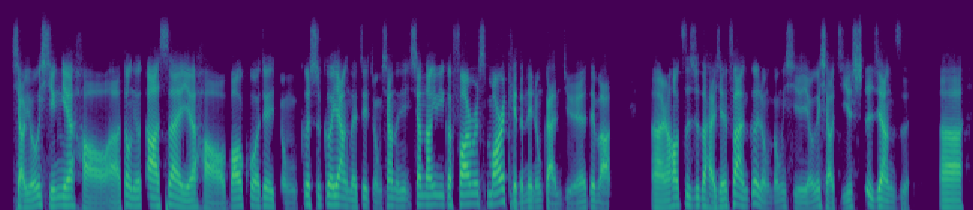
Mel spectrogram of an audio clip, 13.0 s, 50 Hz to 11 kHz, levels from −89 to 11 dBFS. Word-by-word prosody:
小 100 - +1
游 115 +7 -1
行 125 0 -3
也 135 -1 +5
好， 85 -8 -1
呃， 90 - -1
斗 150 -2 0
牛 125 0 -3
大 125 0 +6
赛 140 -1 +2
也 110 +1 +2
好， 85 -4 -1
包 125 +4 +3
括 120 - -2
这 125 -2 -2
种 90 -3 -15
各 155 - -1
式 140 0 -9
各 150 +1 +1
样 130 -4 +3
的 110 -1 -4
这 130 -2 -6
种 90 - -14
相 130 +6 -2
当 120 - -9
于 120 - -10
相 145 -1 -1
当 145 0 +3
于 145 - -8
一 - - -8
个 140 - 0
forest 155 +2 +4
market 160 +5 +3
那 110 - -3
种 105 +1 -9
感 80 -5 0
觉 - - -7
对 - - -3
吧？ - - +1 0.5
呃， 100 -1 +2
然 105 - +3
后 135 0 +4
自 140 +1 -7
制 130 +1 -7
的 120 -1 +1
海 - - +1
鲜 115 +1 -1
饭， 120 - +3
各 165 - -1
种 90 - -8
东 105 +3 -11
西， 95 -3 -11
有 90 - -6
个 - - -5
小 - - -2
集 - - -10
市 - - -6
这 - - +2
样 100 -2 +2
子。 85 -1 -19 0.4
呃， 110 -1 +4
120 Hz, 330 characters per minute, -25 LUFS, 105-140 Hz, 0.5 s, 大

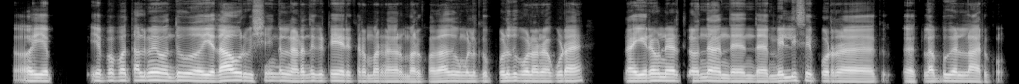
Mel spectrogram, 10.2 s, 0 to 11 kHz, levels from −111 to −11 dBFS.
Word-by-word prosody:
அ - - -11 0.3
எப், 125 - -6 0.4
எப்போ 140 +1 -3
பாத்தாலுமே 150 +1 +1
வந்து 140 +2 -1 0.3
ஏதாவது 140 +4 +5
ஒரு 135 - -1
விஷயங்கள் 135 0 -2
நடந்துகிட்டே 130 +2 0
இருக்கிற 120 -1 -4
மாதிரி 115 -1 -2
நகரமா 110 -1 -2
இருக்கும். 105 +1 -5
அதாவது 120 +2 +1
உங்களுக்கு 115 -1 -4
பொழுது 130 +2 0
போலனா 120 -2 +2
கூட 125 0 +2 0.6
நான் 125 0 +4
இரவு 140 +1 +2
நேரத்தில 130 -1 0
வந்து 135 +1 +2
அந்த 120 -1 0
இந்த 115 -1 -3 0.2
மெல்லிசை 135 +2 -1
போடுற 115 -2 -1 0.8
கிளப்புகள்லாம் 115 -1 0
இருக்கும். 90 - -14
125 Hz, 165 wpm, -23 LUFS, 115-135 Hz, 0.8 s, ஏதாவது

